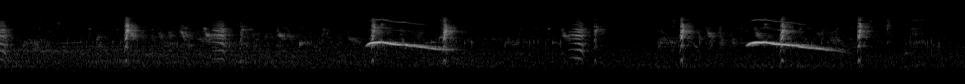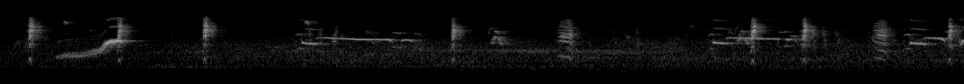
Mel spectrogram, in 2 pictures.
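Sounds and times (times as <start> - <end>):
common starling calls: 0.0 - 12.0, 12.6 - 19.2.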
